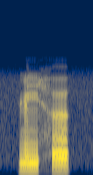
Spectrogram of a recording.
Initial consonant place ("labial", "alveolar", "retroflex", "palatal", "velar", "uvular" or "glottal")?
retroflex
